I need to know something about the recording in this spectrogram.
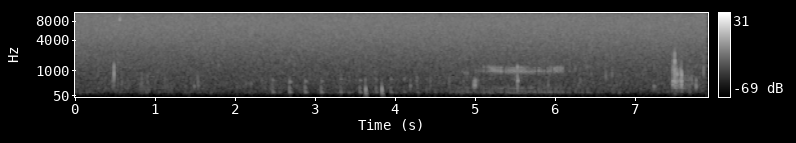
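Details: Stomach growling: soft gurgles, pops and low bubbling rumbles over a quiet hiss, with one brief squeaky whine; normal borborygmi.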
